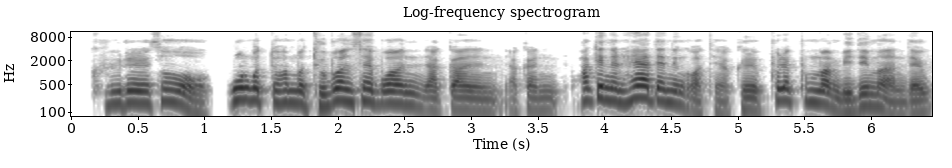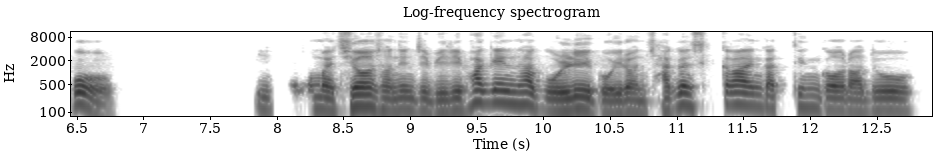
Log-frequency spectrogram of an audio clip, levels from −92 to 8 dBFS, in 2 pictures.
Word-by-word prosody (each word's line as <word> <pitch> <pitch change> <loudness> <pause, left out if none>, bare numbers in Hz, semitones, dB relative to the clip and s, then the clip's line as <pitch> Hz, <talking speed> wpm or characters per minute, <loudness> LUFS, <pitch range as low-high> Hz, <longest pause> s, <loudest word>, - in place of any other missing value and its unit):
그래서 170 - 0
그런 205 +3 +5
것도 180 -3 +1
한번 175 -2 +1
2 145 -2 -1
번 200 +1 +5
3 190 +1 +1
번 165 -5 +2
약간, 115 -2 -2
약간 115 -1 -8
확인을 195 -2 +3
해야 230 +1 +7
되는 180 -6 +1
것 - - -7
같아요. 95 -4 -8
그 120 -1 -3
플랫폼만 180 - 0
믿으면 135 +7 0
안 90 0 -3
되고 95 - 0 1.0
이게 115 -1 -11 0.3
정말 120 -3 -1
지워졌는지 115 -4 +1
미리 100 +3 -2
확인하고 165 -6 0
올리고 110 -2 +1
이런 100 -1 -1
작은 140 +11 -1
습관 155 0 -1
같은 130 0 -7
거라도 115 -1 -1
135 Hz, 305 characters per minute, -23 LUFS, 110-170 Hz, 1.0 s, 해야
